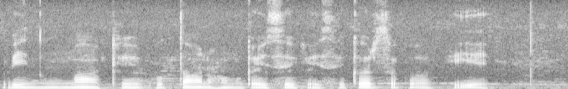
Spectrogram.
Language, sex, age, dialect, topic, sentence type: Magahi, female, 25-30, Central/Standard, banking, question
